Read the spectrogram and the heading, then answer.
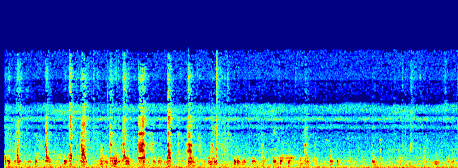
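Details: At dusk, cattle egrets arrive in groups to roost in eucalyptus trees by an artificial lake in Corona, Panama, squabbling over branch spots: harsh, short croaks in irregular overlapping chatter, about two a second, over a high insect hiss.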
